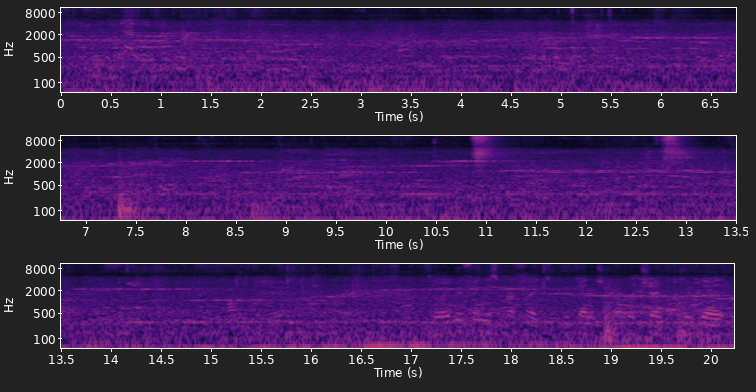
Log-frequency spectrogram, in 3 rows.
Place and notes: Gare dAngers Saint-Laud, Angers, France - (599) entering Gare dAngers Saint-Laud
Entering Gare d'Angers Saint-Laud.
recorded with Soundman OKM + Sony D100
sound posted by Katarzyna Trzeciak
Pays de la Loire, France métropolitaine, France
